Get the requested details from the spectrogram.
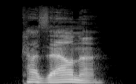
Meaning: barracks
- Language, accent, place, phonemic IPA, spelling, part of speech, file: German, Germany, Berlin, /kaˈzɛɐ̯nə/, Kaserne, noun, De-Kaserne.ogg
